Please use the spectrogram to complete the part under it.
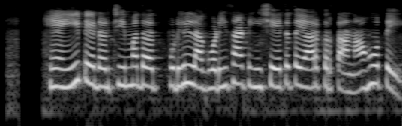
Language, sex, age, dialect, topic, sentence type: Marathi, female, 60-100, Standard Marathi, agriculture, statement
